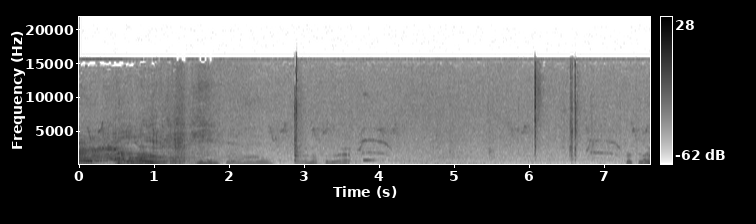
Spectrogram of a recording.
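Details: Leopard pair mating in Ranthambhore National Park, India: a loud, harsh, rasping growl-roar for about a second and a half, then low human voices and scattered clicks.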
